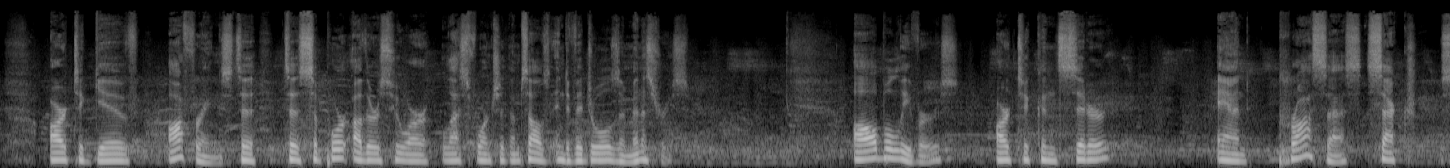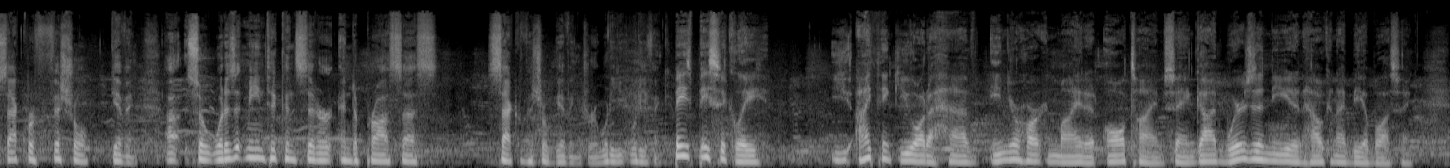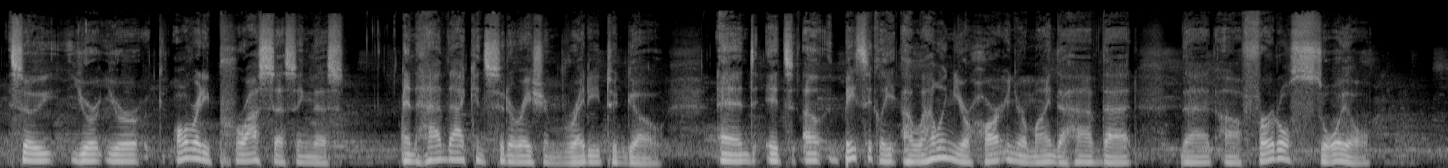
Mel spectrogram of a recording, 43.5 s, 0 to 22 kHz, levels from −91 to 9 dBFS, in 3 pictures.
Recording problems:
chatter from many people; noticeable; throughout; 20 dB below the speech

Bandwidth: 17 kHz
